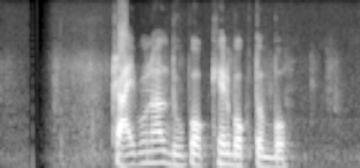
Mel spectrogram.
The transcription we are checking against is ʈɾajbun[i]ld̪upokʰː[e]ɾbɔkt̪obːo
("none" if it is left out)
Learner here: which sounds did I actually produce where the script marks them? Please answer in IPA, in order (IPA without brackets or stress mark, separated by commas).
a, e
